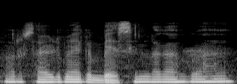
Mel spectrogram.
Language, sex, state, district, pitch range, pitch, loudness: Hindi, male, Jharkhand, Garhwa, 115-120 Hz, 120 Hz, -16 LUFS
